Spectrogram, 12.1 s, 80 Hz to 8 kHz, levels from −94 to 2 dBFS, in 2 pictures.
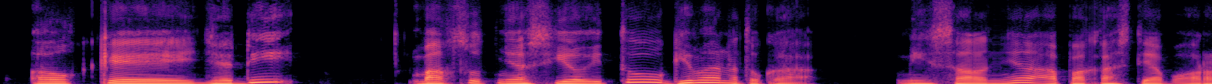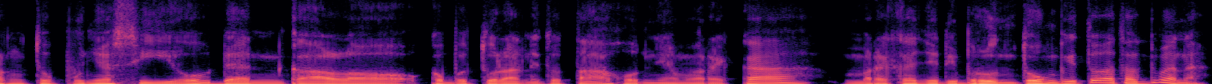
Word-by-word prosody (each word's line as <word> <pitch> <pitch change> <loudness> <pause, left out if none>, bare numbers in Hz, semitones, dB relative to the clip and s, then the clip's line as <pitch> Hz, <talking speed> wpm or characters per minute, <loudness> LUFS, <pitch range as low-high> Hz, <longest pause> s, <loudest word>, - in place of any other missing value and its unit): Oke. 165 -6 +4
Jadi, 195 - +3 0.6
maksudnya 175 +1 +2
shio 160 +2 +2
itu 245 +10 +2
gimana 205 -1 +4
tuh, 140 - -3
Kak? 100 -6 -5 0.5
Misalnya, 145 - 0
apakah 140 -2 0
setiap 135 0 -2
orang 130 0 -2
tuh 135 -4 -4
punya 130 0 -2
shio 120 - -2
dan 125 -1 -2
kalau 115 -1 -2
kebetulan 120 -1 -3
itu 110 +2 -7
tahunnya 110 -1 -5
mereka, 180 - -3 0.2
mereka 120 +4 -3
jadi 130 -3 -1
beruntung 125 - +2
gitu, 185 +4 -2
atau 190 -2 +1
gimana? 120 - -4
135 Hz, 135 wpm, -23 LUFS, 115-175 Hz, 0.6 s, Oke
